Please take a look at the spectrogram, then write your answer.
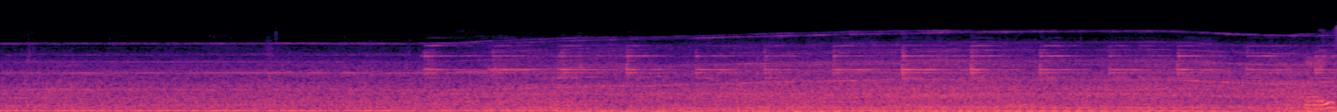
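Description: A freight train switching and backing up at Barstow, California rumbles steadily with a low engine drone and squealing, tonal wheel and brake sounds, plus faint rhythmic clanks as the cars move slowly.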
